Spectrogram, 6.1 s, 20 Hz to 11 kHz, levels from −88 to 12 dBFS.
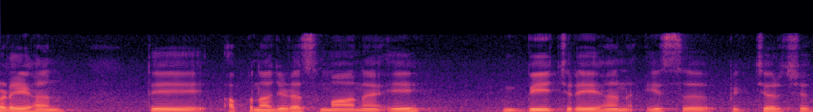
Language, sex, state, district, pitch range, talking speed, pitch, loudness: Punjabi, male, Punjab, Pathankot, 120-135 Hz, 140 wpm, 130 Hz, -18 LUFS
